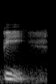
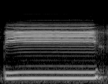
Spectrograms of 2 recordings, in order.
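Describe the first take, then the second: First: The vowel is short, not lengthened. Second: The vowel is stretched out very long. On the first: "उसको इतना लंबा हमने हरका को किया था" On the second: "ज़्यादा लंबी हो जाती है, तो ये साउंड नहीं देनी"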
